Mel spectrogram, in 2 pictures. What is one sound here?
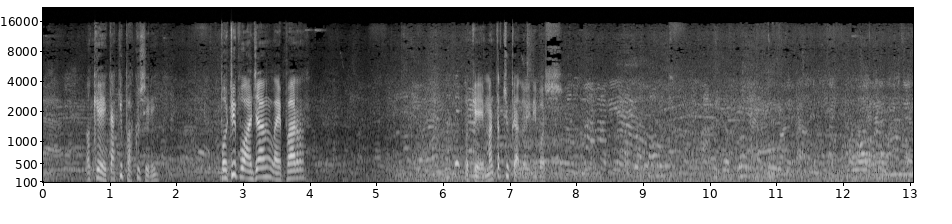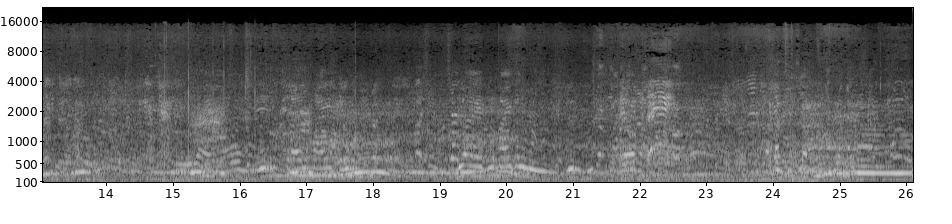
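A crowd of men chatters all around, outdoors.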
